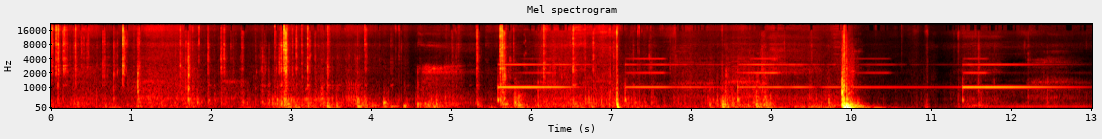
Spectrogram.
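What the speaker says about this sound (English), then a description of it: "Going back in the car, keys." Someone gets into a 1998 pre-facelift BMW Z3 with keys: keys jangle and rattle close by, the door shuts with a heavy thud, and soft electronic chimes sound in the quiet cabin.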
